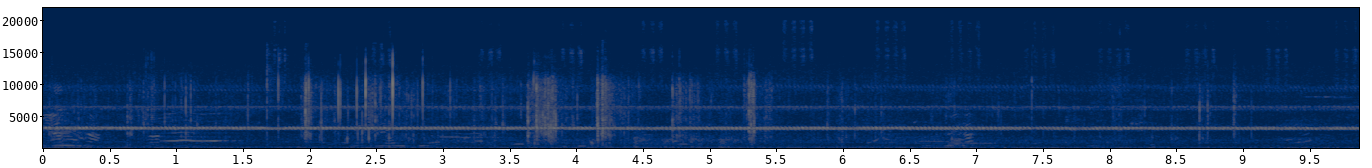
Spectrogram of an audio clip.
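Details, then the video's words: Crickets on a summer day in 2024 around Shelek and Chilik: a steady, high, unbroken trill runs through the whole recording, while footsteps, rustling and scattered human voices move over it. "Звуки лета 🌳🦗. Сверчки"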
